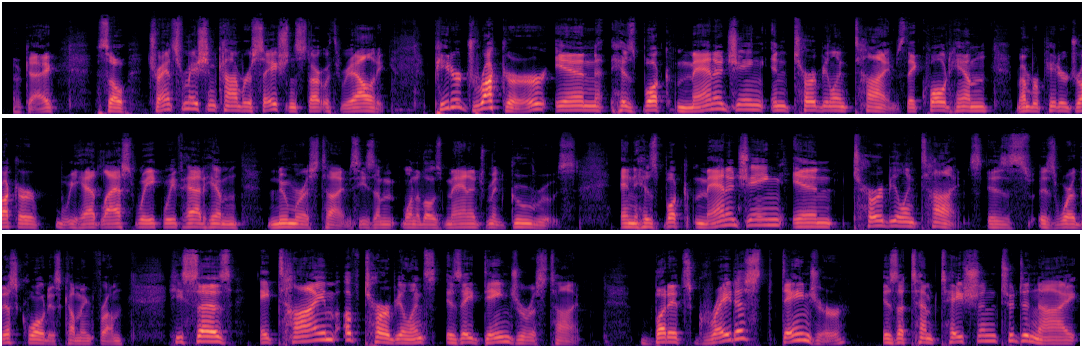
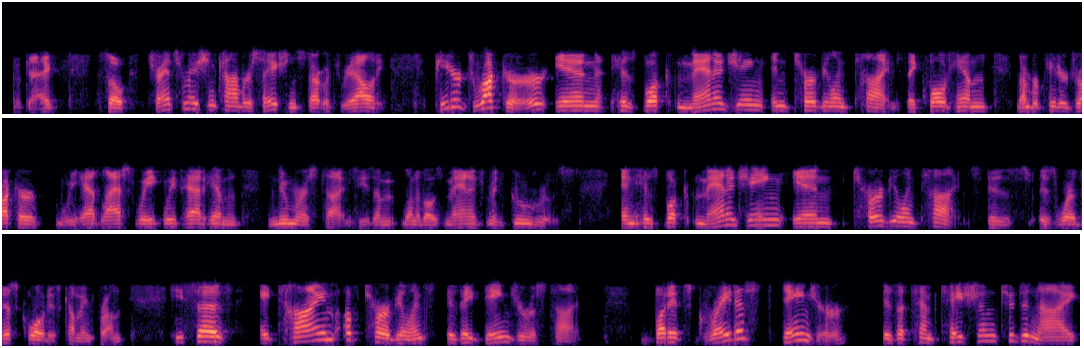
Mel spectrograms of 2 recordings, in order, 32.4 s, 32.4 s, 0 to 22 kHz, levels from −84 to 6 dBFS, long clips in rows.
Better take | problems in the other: first | phone-call audio; poor line; nothing above 3 kHz

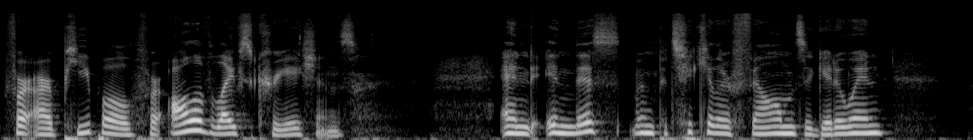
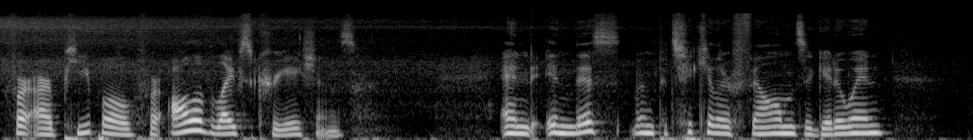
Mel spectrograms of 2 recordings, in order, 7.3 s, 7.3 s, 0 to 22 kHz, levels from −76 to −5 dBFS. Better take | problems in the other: first | hiss; faint; throughout; 20 dB below the speech

